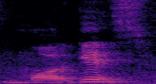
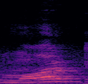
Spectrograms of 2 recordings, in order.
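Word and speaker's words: mortgage: Next one इज मॉर्गेज। देखिए टी या silent होता है, कोई मॉर्ट ना रीड करें, क्या रीड करेंगे, मॉर्गेज।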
